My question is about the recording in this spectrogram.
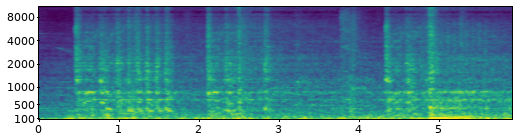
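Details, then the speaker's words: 2007 Dodge Magnum petrol engine with 141,000 original miles starting roughly: it cranks and catches unevenly, then settles into a lumpy, uneven idle; cause not confirmed. "you guys can see this car has a bit of a rough start after all this high mileage guys has uh 141 000 original miles"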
